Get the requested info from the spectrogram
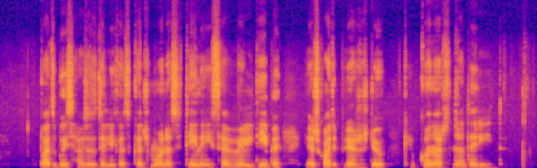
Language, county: Lithuanian, Vilnius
